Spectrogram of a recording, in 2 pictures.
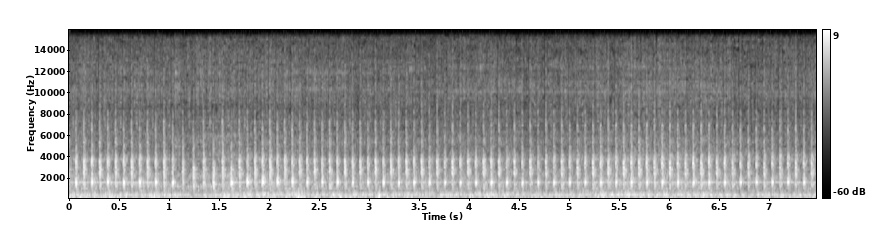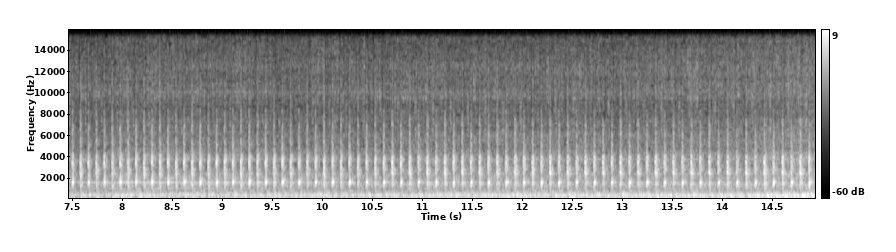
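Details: Chevy 350 5.7 L V8 idling with quick steady metallic ticking, rattly diesel-like sound, started after the intake manifold gasket was replaced; attributed to low lubrication.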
